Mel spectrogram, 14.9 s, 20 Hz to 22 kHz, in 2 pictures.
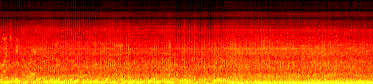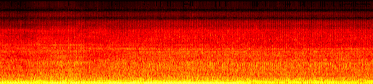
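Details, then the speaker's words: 1959 Elgin 12hp West Bend outboard, earlier running on two cylinders from imbalance (it had a 16hp West Bend flywheel and mag plate); after fitting an older 12hp flywheel and mag plate it runs with a steady, even two-stroke burble, no shake or knock: normal running. "So long story short, I put a older 12 horsepower flywheel and mag plate on this, and bam, smooth as silk like they all are."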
